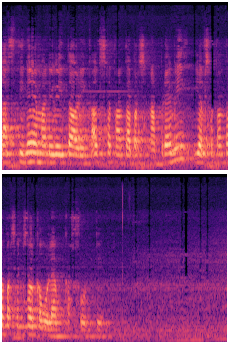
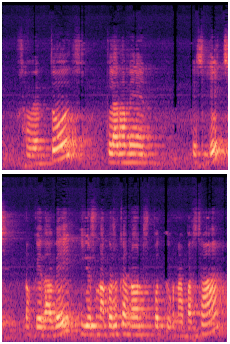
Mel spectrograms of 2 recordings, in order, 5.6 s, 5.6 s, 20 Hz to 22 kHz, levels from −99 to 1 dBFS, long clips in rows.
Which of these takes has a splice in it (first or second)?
first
